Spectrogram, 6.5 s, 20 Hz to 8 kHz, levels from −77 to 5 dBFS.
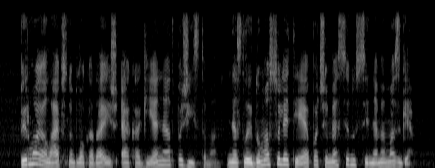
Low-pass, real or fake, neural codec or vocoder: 7.2 kHz; real; none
